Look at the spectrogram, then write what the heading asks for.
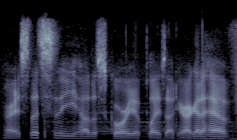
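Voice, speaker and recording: A man's voice: fairly low pitch, brisk, creaky, a bit bright, muffled recording, slight background noise. A man giving casual gameplay commentary as a streamer, thinking aloud in an informal, slangy way. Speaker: game streamer.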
